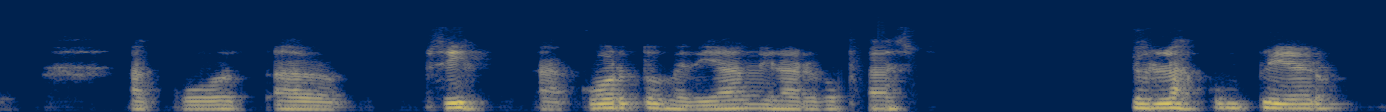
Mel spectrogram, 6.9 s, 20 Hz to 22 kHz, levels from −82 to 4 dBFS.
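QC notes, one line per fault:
3.75–3.82 s, short concealed packet loss: about 40 ms of audio never reached the decoder in time, so the receiver extended the preceding sound to cover the gap before blending back into the real signal. It is heard as a brief smear or wobble.
4.19–4.66 s, repeated packet loss (robotic sound): four separate gaps, the longest 85 ms, together cover about half of this span. Each gap is patched by continuing the last sound, so the passage turns choppy, with fragments missing.
4.67–5.69 s, long network dropout: roughly a second of audio is absent. The last sound is briefly stretched into a fading buzz, then near-silence follows until the signal resumes, with that stretch lost. The likely cause is a network outage during the call.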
